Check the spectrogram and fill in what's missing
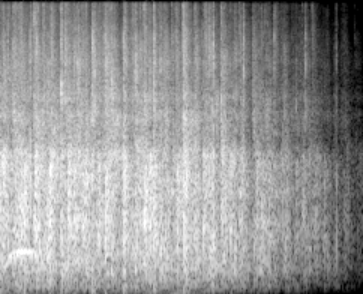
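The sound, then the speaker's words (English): An audience applauds, a dense patter of many hands clapping at once, loud at the start and gradually thinning and fading out over a few seconds. “Quick round of applause, please”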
